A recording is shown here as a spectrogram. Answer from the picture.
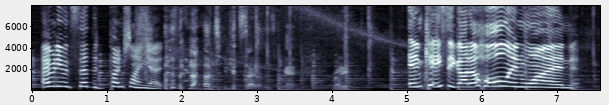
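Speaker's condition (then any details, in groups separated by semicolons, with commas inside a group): No condition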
